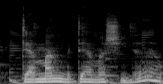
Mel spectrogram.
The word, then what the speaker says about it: Der Mann mit der Maschine: This is how it's pronounced. Der Mann mit der Maschine, which is Matthias Kettner.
